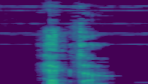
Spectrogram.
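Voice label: "hector", Australian English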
